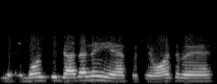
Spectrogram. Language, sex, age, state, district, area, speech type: Urdu, male, 18-30, Bihar, Gaya, urban, conversation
